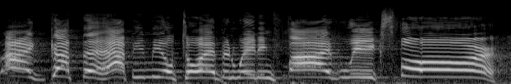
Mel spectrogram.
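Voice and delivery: put-on high, slow, gleeful child's yell; excited shout. Friend Ellie bursting into the sanctuary, gleeful high shout. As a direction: shout it like a kid who finally won. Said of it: "at the top of her lungs saying".

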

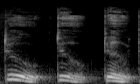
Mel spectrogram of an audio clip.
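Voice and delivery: ordinary talk

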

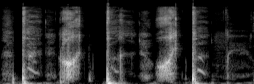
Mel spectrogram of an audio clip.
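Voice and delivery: shrill unvoiced wheeze of a laugh; squeaky sneaky giggle from siblings; high wheezing cackle. Siblings spitting in food, high wheezing cackle.

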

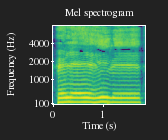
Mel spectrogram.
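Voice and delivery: mock Trump greeting; Trump impression. Shown as a demonstration. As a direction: lean into the Trump hello. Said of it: "all the people who did the Trumps".

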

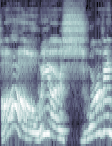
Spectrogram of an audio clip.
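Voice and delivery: loud, high, drawn-out call-out; exclaimed interruption. Real, not acted. Host calls out guest for changing the subject, loud exclamation. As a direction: stretch the words out high and loud. Cutting off off-topic swerve.

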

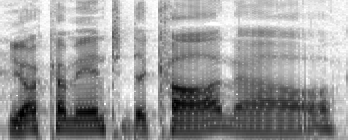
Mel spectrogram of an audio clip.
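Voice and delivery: silly Swedish lilt; mock Swedish accent. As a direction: play along as a hammed-up Swedish driver. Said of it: "more like a Swedish".

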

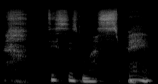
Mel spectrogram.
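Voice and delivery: awed, slow whisper; whispered aside. Retold or imitated. Confiding to friend Abigail at a wedding, whispered. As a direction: breathe it slowly under your breath.

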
